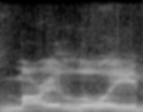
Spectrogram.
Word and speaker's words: Mari Lwyd: It's Mari Lwyd.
